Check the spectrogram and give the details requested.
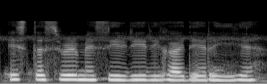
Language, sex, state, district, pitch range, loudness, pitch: Hindi, female, Arunachal Pradesh, Papum Pare, 200-215 Hz, -13 LUFS, 205 Hz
